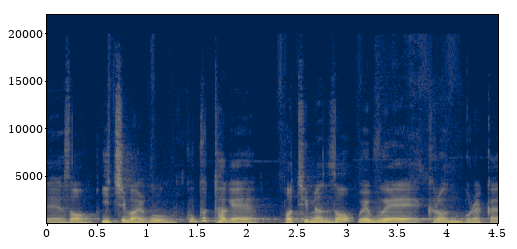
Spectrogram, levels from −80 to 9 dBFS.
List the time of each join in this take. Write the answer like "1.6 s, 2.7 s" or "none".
none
